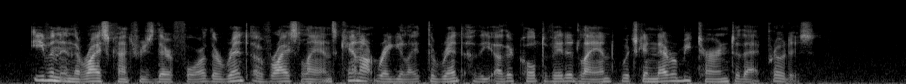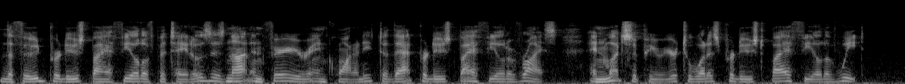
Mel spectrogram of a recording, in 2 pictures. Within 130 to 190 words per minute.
No: average, 200 wpm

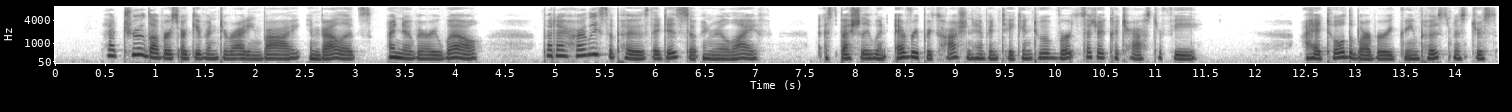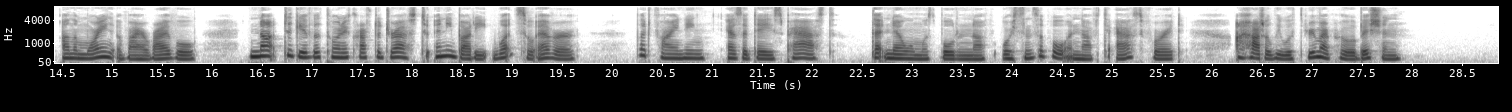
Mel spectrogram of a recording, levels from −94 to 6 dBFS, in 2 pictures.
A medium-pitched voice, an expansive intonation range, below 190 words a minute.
No: medium, 180 Hz; average, 4.2 semitones; average, 170 wpm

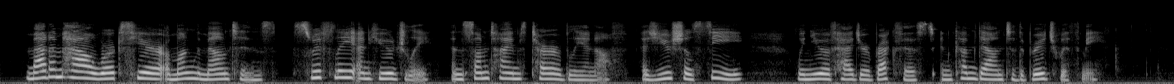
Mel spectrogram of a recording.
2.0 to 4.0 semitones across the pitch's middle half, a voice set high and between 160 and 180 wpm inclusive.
Yes: average, 2.9 semitones; very high, 250 Hz; average, 165 wpm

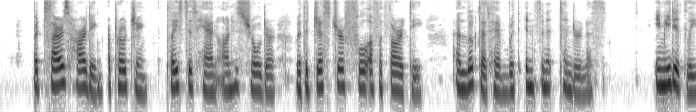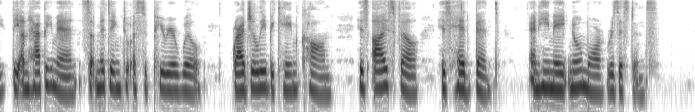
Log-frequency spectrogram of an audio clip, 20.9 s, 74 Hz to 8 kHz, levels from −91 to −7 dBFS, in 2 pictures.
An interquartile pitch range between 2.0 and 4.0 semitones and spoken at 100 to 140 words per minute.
Yes: average, 2.9 semitones; slow, 135 wpm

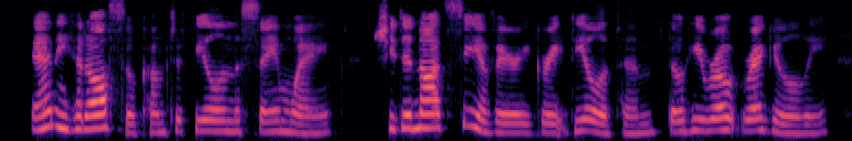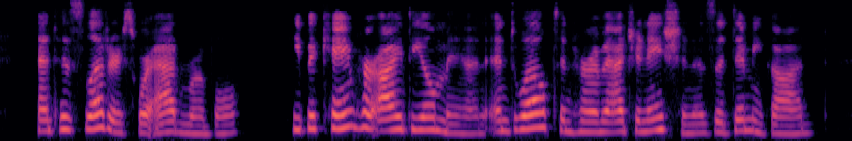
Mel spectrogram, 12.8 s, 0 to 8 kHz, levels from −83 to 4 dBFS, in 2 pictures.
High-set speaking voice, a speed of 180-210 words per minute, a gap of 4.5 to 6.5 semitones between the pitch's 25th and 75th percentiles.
Yes: high, 225 Hz; average, 200 wpm; average, 5.2 semitones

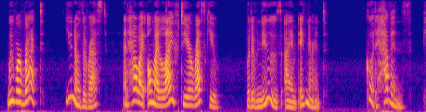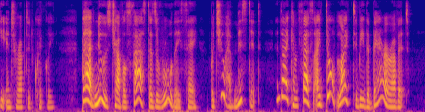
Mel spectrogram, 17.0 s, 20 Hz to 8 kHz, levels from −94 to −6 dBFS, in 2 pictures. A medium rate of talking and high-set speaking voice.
Yes: average, 185 wpm; high, 200 Hz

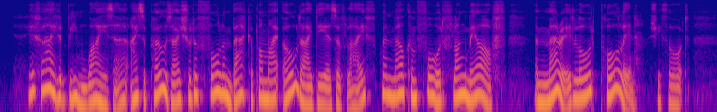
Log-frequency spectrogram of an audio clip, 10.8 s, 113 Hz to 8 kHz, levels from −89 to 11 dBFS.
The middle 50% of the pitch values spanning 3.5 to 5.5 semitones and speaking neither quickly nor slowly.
Yes: average, 4.9 semitones; average, 175 wpm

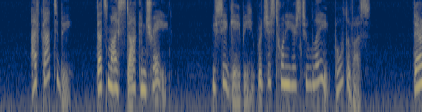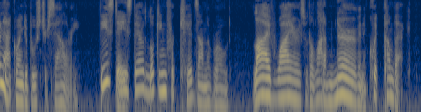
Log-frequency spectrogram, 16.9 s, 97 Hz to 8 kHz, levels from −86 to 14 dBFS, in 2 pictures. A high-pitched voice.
Yes: high, 195 Hz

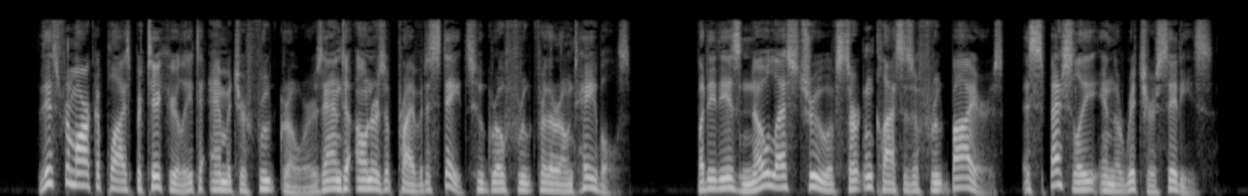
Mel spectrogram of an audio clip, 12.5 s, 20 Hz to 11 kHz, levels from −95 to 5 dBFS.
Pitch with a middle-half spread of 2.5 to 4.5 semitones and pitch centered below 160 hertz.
No: average, 5.0 semitones; low, 135 Hz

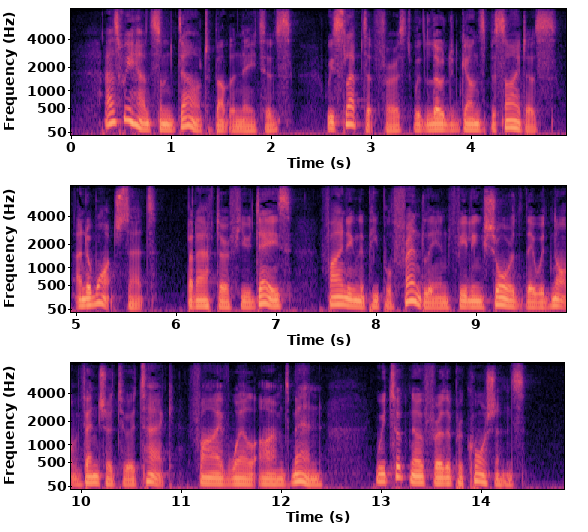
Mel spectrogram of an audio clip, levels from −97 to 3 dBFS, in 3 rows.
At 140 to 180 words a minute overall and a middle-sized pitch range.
No: average, 200 wpm; average, 4.8 semitones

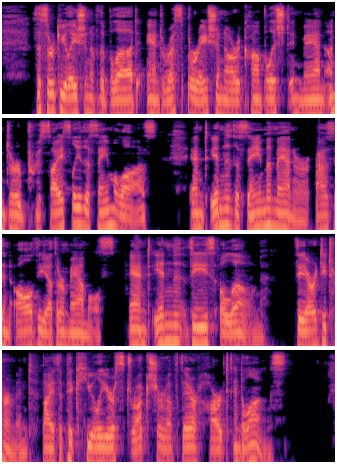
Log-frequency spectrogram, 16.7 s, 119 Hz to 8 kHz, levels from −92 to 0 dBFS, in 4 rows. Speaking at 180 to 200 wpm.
No: average, 155 wpm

